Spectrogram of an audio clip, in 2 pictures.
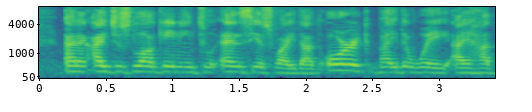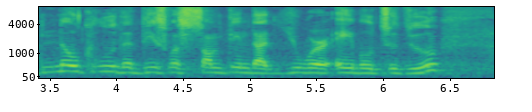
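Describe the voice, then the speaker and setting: A man with a Panamanian accent, high pitch, fairly quick pace and fairly even intonation. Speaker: youth organization rabbi. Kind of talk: podcast interview. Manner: halting, with fillers and repeats.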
